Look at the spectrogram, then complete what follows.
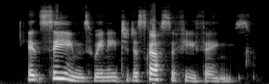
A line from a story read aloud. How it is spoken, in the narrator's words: Lorna said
